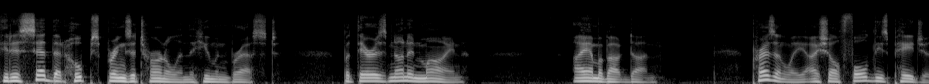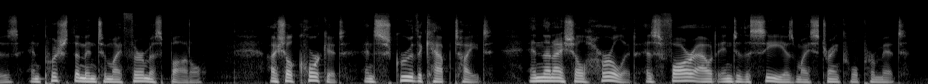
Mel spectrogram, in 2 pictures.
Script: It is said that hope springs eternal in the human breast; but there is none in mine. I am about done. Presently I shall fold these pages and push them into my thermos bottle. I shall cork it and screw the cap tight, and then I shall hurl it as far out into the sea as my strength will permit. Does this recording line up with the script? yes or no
yes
